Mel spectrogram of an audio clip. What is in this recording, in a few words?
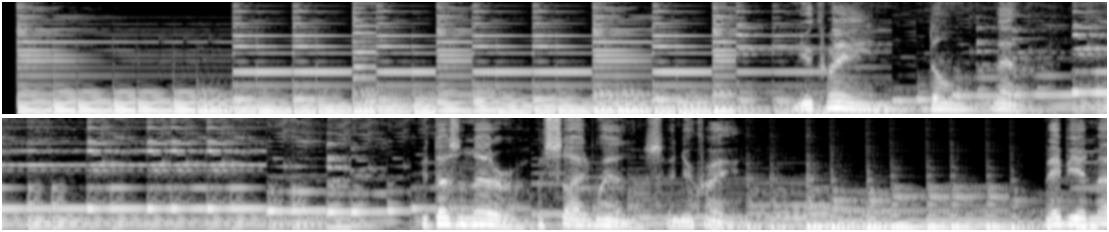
Narration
